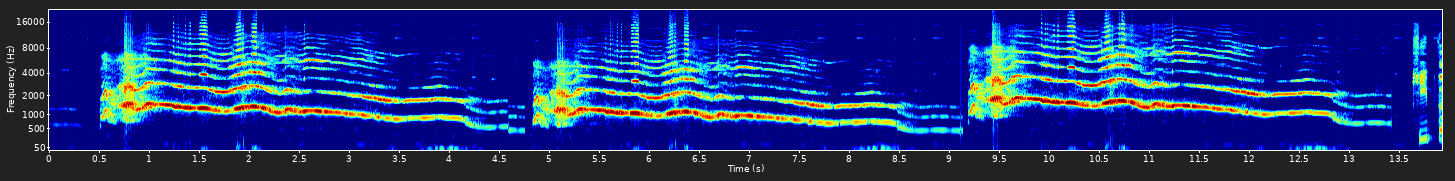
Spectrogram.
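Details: Dog crying: three long mournful howl-like cries, each about four seconds, wavering and slowly falling in pitch before trailing off, with short pauses between them.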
